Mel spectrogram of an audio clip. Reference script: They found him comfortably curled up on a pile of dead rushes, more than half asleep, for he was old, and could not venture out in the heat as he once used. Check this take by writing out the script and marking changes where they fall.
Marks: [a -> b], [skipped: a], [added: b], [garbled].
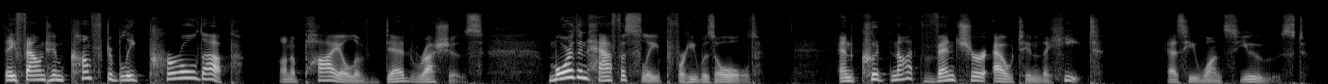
They found him comfortably curled up on a pile of dead rushes, more than half asleep, for he was old, and could not venture out in the heat as he once used.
